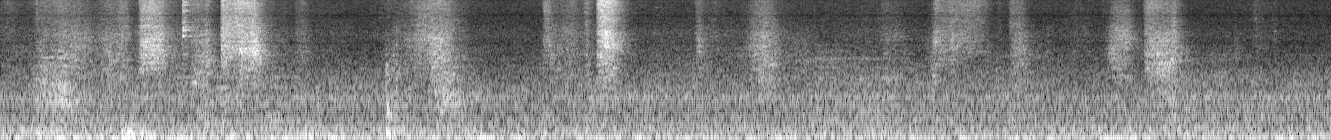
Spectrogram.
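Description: A string of short swishes from a Cossack shashka sabre cut quickly through the air in close-quarters drills, coming in two bursts, the first near the start and the second past the middle.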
